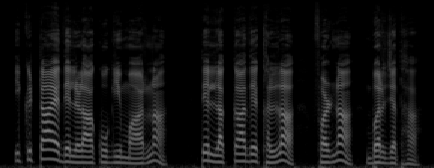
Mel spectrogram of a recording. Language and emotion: Dogri, neutral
